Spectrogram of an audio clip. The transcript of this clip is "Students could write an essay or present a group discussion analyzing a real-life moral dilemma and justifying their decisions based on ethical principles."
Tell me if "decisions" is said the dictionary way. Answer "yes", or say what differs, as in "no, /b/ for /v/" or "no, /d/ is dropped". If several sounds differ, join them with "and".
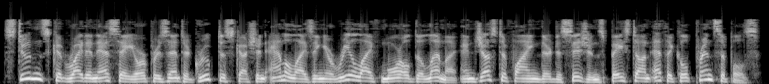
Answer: yes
